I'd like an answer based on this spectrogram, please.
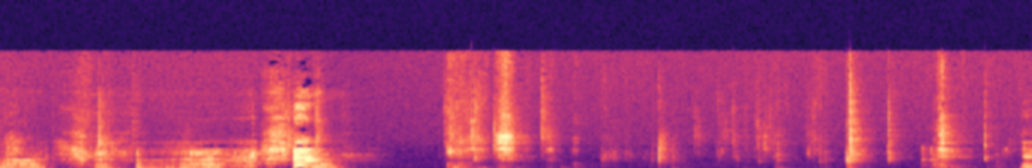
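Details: Pet dog, one of two, vocalizing while begging for food: a few seconds of high, wavering harmonic whines and yelps that rise and fall, then a sharp yelp, followed by softer scattered sounds and a person's voice.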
